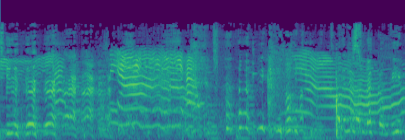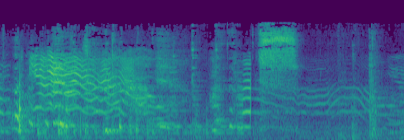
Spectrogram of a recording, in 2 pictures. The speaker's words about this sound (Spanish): Oyen el disco de los maullidos con la familia.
